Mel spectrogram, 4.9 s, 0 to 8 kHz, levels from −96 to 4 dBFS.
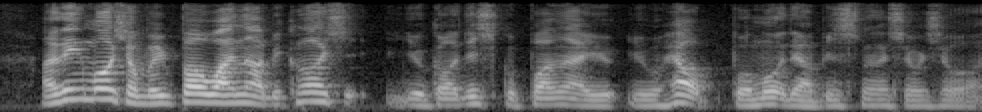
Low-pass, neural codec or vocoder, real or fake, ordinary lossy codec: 7.2 kHz; none; real; none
